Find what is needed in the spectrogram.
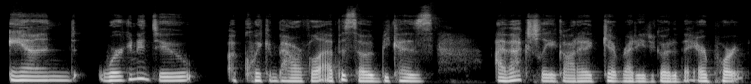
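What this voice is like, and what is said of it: Groggy morning-sounding voice. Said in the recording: “I'm recording this for you in the morning ... my voice might sound a little morning-like”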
